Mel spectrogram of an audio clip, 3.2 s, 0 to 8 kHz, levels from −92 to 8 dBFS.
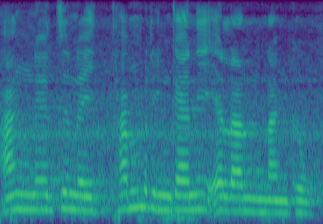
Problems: none marked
